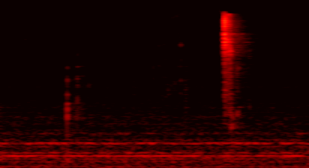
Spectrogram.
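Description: A quiet pause with a faint steady room hum, broken by one short hiss about one and a half seconds in: a quick breath in before speaking.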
